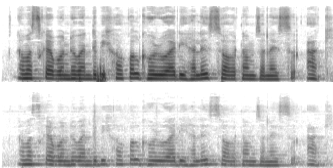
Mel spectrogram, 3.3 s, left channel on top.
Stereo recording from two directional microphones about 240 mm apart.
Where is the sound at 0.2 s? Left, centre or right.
Left.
